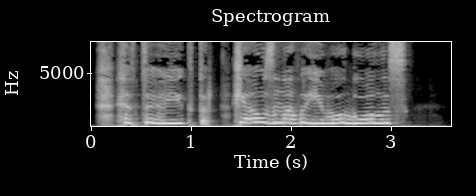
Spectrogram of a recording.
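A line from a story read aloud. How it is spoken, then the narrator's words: Sobbing. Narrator (Russian): Всхлипывала она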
